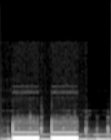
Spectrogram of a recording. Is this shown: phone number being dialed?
yes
